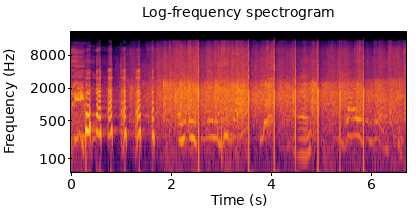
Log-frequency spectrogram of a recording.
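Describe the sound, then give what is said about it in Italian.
A voice speaks briefly, then an audience breaks into sustained, dense applause that fills the room, with a speaker's voice continuing faintly over the clapping. “So soon you're gonna understand what I said, and you're gonna applaud for this only.”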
